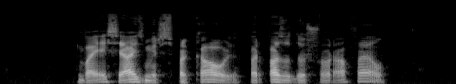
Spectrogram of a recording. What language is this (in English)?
Latvian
